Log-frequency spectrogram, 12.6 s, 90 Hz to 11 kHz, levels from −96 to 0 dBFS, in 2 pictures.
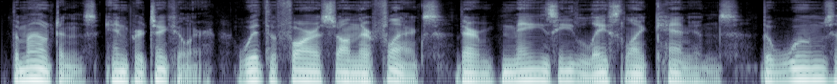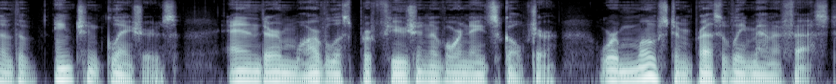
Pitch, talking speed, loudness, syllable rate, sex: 85 Hz, 150 wpm, -20 LUFS, 5.2 syllables/s, male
